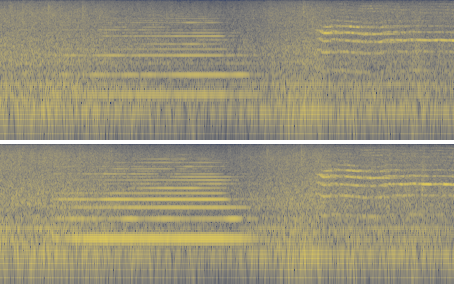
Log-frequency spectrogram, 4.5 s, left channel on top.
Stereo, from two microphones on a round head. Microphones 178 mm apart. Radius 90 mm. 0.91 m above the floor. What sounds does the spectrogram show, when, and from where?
0.5 s a violin: 40° right (ahead or behind), 3.5 m
3.1 s a cat meowing: 5° right (ahead or behind), 2 m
